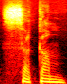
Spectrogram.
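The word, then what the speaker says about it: succumb: होगा बल्कि होगा सटल इसी तरह सकम बी साइलेंट रहेगा सिर्फ एम तक साउंड आएगा और दूसरा है थम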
